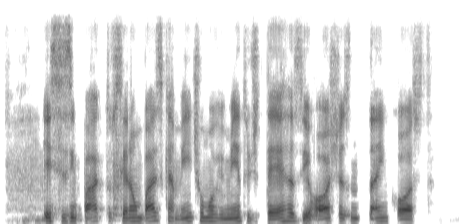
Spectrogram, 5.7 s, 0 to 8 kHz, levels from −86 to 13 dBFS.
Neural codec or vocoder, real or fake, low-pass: vocoder, 22.05 kHz, 80 mel bands, Vocos; fake; 7.2 kHz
